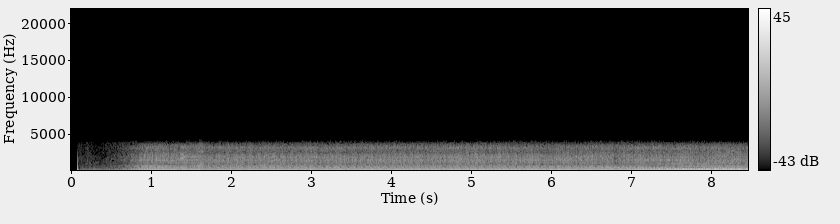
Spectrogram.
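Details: Toyota AE86 with naturally aspirated 4AGZE, Bluetop ECU and injectors, mixed pistons with compression issues, first start with no exhaust: loud, raw barking idle with an uneven, lumpy pulse about three beats a second.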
